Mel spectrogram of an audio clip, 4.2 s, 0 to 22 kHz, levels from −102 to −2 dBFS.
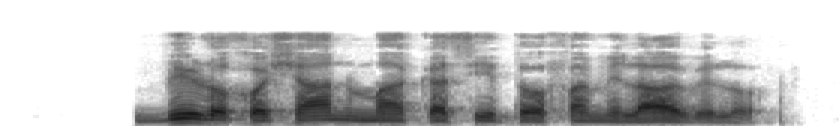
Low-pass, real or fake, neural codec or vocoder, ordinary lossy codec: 7.2 kHz; real; none; AAC, 48 kbps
